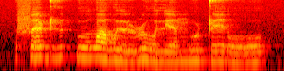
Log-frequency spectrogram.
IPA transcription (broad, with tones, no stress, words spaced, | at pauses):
fɛ˦ɖʱɨ˦k͡pu˦lˠɛ˧lˠ jy˨ɭo˦˨ lʲɛ˨mu˧ ʈe˦ɾo˨˦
